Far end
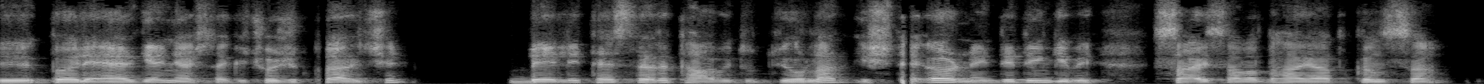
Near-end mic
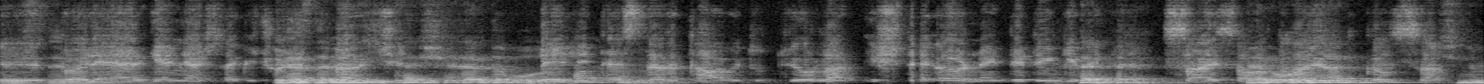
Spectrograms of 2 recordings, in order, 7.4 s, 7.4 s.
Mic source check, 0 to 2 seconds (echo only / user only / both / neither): both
